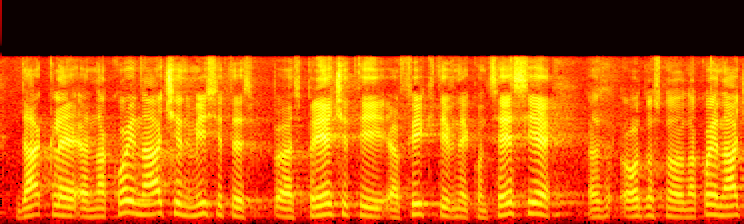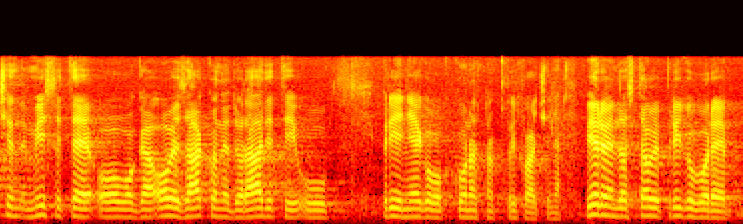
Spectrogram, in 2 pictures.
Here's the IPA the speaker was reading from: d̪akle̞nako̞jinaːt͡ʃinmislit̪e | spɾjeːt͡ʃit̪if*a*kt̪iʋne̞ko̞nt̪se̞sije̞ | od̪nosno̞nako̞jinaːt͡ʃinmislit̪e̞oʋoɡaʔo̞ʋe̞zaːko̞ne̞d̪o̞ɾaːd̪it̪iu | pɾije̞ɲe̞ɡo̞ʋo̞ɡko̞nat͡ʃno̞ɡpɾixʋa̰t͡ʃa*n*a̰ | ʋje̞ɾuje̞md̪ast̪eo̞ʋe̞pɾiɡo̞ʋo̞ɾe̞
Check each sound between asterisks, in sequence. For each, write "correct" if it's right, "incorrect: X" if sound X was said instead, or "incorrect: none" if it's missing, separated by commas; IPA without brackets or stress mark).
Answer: incorrect: i, incorrect: ɲ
